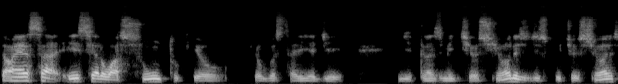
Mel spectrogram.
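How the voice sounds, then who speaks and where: Dark and mellow in tone, a man's voice moves with lively intonation, recorded with a dry, close sound and no echo. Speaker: ophthalmologist. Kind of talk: lecture. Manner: halting, with many fillers.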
